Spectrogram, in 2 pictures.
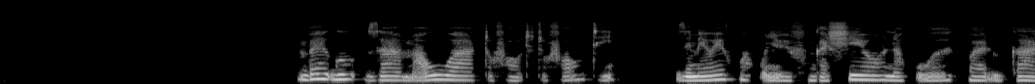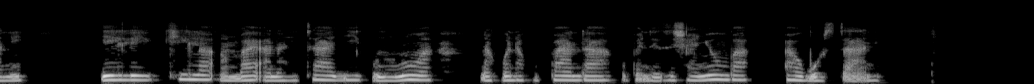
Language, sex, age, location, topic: Swahili, female, 25-35, Dar es Salaam, agriculture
